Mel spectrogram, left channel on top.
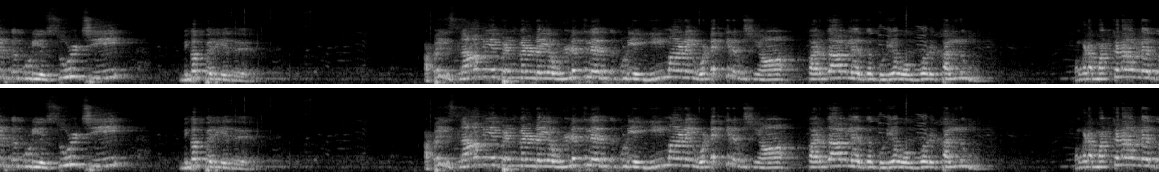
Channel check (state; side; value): identical; both; correlation 1.00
